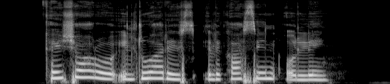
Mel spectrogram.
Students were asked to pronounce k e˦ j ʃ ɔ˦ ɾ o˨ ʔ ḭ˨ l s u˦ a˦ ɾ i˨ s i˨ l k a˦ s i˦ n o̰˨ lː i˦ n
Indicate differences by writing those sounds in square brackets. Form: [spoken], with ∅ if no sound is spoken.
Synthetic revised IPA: k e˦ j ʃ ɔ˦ ɾ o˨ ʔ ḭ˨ l [t] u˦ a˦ ɾ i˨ s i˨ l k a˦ s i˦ n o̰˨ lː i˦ [ŋ]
